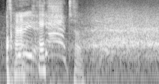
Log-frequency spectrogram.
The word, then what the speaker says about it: Takeshita: Is that how you pronounce it? Takeshita.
